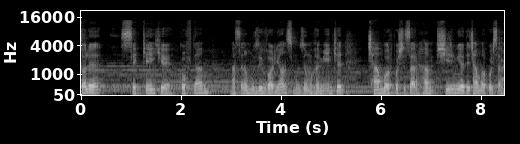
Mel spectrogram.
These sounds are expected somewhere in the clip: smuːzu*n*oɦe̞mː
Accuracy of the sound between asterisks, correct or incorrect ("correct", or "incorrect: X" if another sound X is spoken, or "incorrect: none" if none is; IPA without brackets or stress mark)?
incorrect: m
